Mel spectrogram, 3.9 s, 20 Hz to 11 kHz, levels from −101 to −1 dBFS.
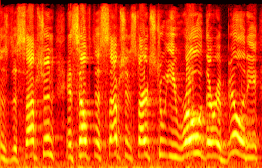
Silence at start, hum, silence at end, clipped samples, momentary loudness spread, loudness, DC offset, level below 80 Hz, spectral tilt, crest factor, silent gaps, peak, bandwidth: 0 s; none; 0 s; under 0.1%; 7 LU; -20 LUFS; under 0.1%; -46 dBFS; -1 dB/octave; 14 dB; none; -8 dBFS; 10.5 kHz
